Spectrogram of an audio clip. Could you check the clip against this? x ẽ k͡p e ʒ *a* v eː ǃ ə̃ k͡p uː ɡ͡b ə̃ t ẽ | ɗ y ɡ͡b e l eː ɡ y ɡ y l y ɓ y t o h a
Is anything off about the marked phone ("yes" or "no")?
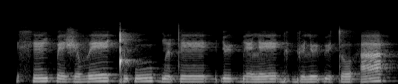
yes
